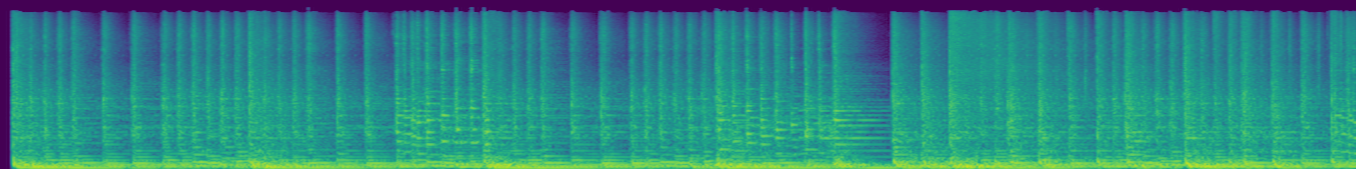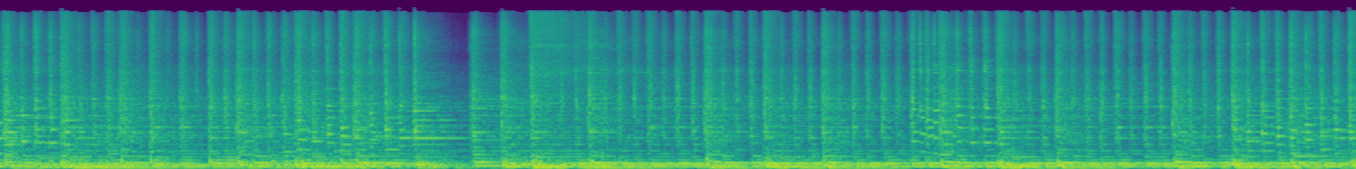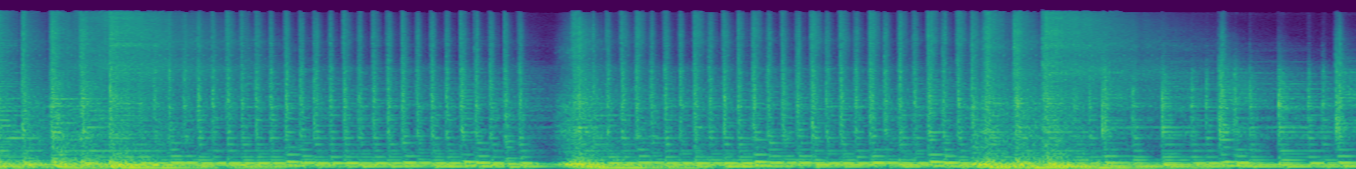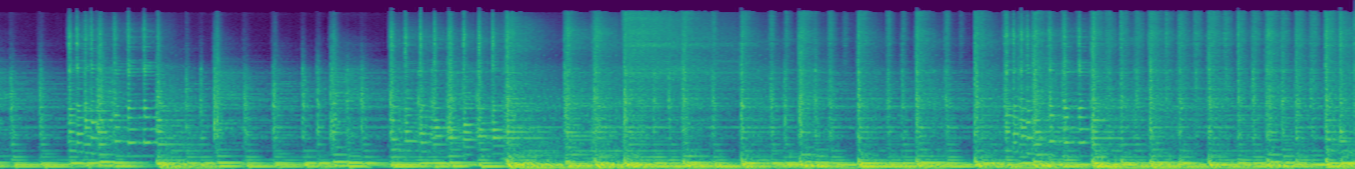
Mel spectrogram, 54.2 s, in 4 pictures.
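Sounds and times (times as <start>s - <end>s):
cinematic Japanese-style battle music: 0.2s - 43.2s, 43.9s - 54.2s.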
